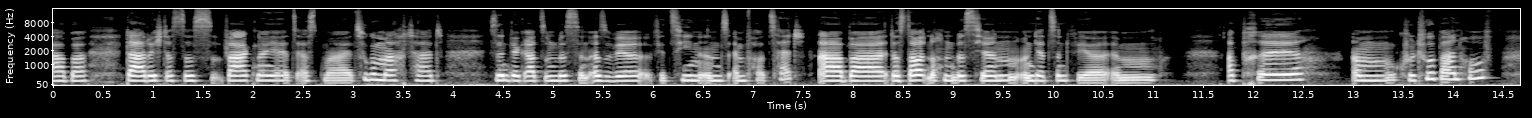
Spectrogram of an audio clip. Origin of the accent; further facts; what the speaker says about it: Krefeld, North Rhine-Westphalia, Germany; moved away as an adult; now in Jena, Germany; Ich bin eigentlich aus NRW, also ich bin in Krefeld aufgewachsen und ich bin dann zum Studieren nach Jena gezogen. Also ich studiere hier Psychologie seit 2020.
